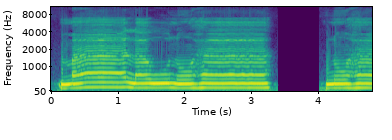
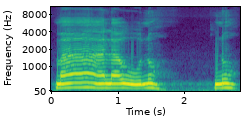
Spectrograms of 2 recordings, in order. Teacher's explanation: tapi setelahnya tidak ada huruf yang dimatikan maka Bagaimana cara bacanya Ha ini dibaca panjang Karena ada Alif sebelumnya baris atas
